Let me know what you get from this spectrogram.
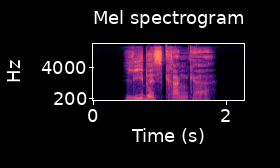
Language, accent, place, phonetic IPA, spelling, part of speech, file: German, Germany, Berlin, [ˈliːbəsˌkʁaŋkɐ], liebeskranker, adjective, De-liebeskranker.ogg
- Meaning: inflection of liebeskrank: 1. strong/mixed nominative masculine singular 2. strong genitive/dative feminine singular 3. strong genitive plural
